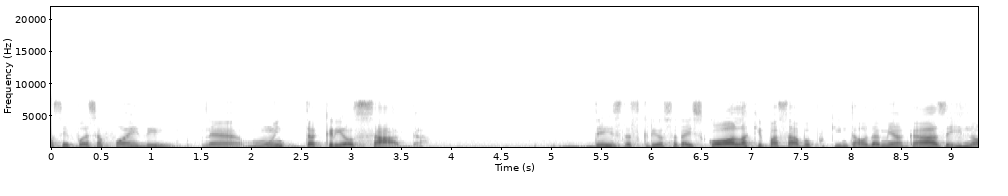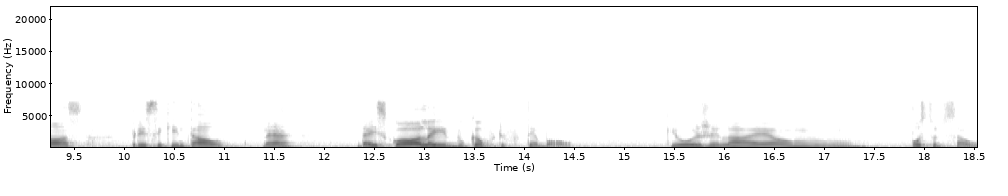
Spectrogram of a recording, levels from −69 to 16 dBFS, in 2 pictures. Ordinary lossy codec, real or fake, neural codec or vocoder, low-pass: none; real; none; 7.2 kHz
